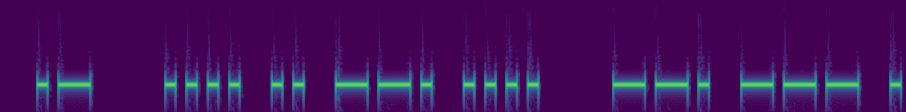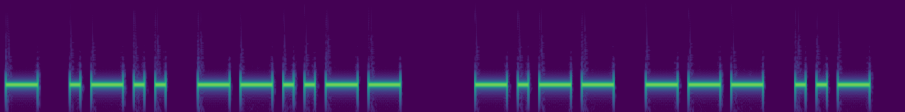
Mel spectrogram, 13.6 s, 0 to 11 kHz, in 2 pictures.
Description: Morse code, heard as a keyed tone, about 15 wpm, 700 Hz. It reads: A HIGH GOAL, YOU
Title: Sentences from Top 1000 Words - Review Part 6 - 15wpm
